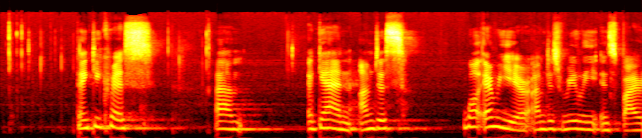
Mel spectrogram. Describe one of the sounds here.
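A woman speaks through a microphone in a large echoing room.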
